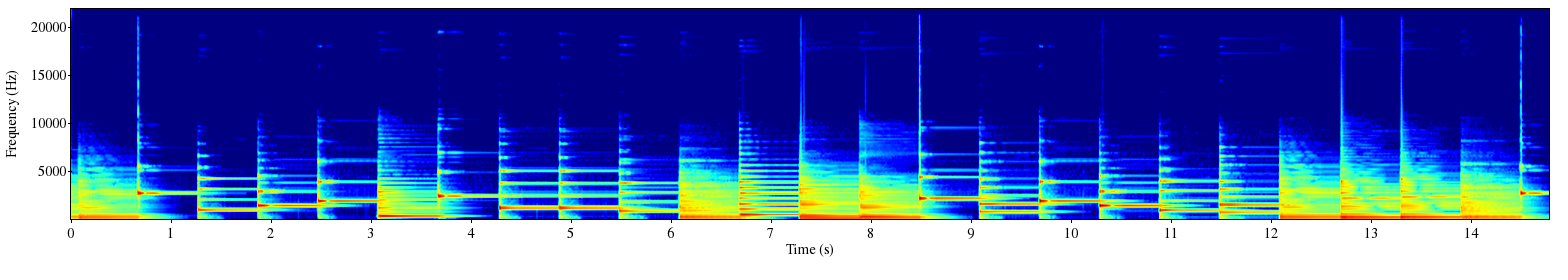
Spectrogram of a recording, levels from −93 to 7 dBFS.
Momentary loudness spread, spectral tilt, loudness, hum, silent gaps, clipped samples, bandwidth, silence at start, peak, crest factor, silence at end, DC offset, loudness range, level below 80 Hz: 11 LU; -5.5 dB/octave; -15 LUFS; none; none; under 0.1%; 9.4 kHz; 0 s; 0 dBFS; 16 dB; 0 s; under 0.1%; 4 LU; -72 dBFS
